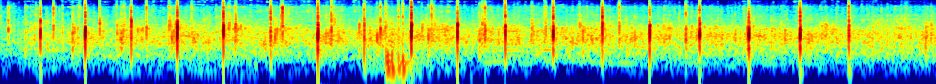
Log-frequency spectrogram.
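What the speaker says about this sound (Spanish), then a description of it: "Entonces, un aplauso para Azcapotzalco." A small audience at a borough government presentation of a human rights and culture of peace program in Azcapotzalco claps, giving sparse, distinct hand claps in an uneven rhythm, close by and fairly loud.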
